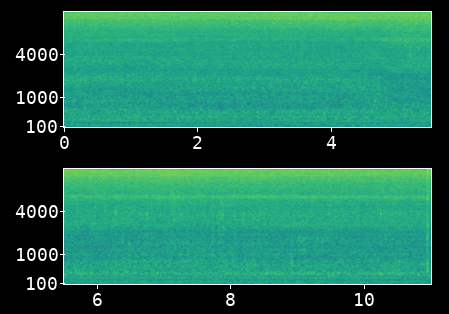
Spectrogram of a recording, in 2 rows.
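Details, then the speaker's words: 2009 Skoda Octavia A5 1.6 MPI petrol, dealer-serviced. Quiet, even idle with no knocks or misses and no smoke; a faint extra drone as the working AC compressor cuts in, all normal. "кондиціонер справний компресор вмикається якраз"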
